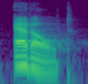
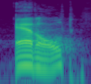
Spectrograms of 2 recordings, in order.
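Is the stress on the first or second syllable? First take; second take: first; first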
